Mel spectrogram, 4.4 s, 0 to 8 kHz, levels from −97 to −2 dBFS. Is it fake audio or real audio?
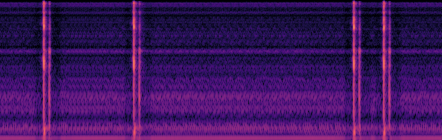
fake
